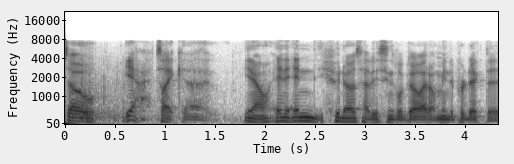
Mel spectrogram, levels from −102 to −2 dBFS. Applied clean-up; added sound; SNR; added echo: none; Fireworks; 13 dB; none.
